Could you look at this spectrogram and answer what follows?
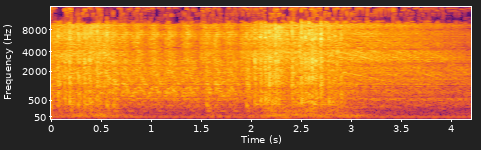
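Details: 2005 6.0 diesel, first start of the day at 15 degrees in New York, on two batteries and a jump pack: starter churns steadily at about four beats a second but never starts; cold crank, no start.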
